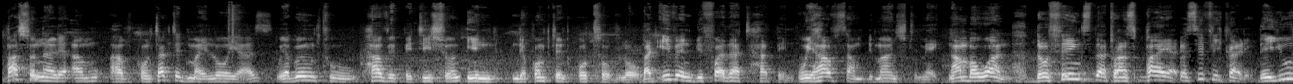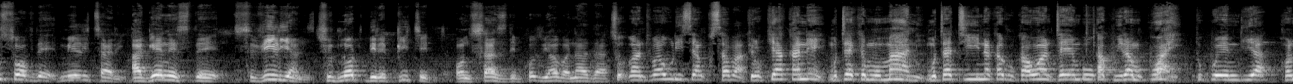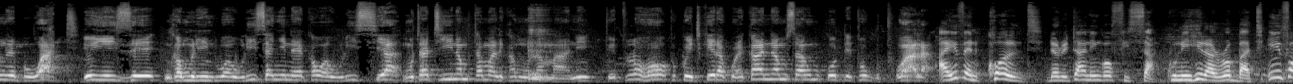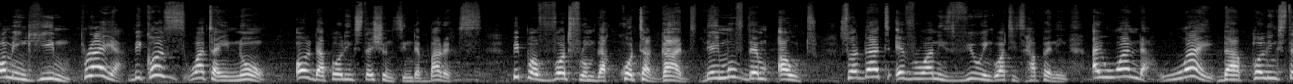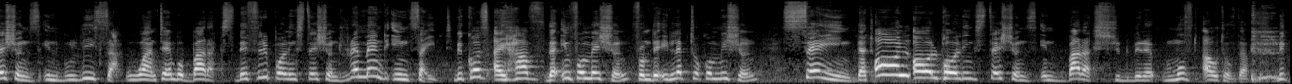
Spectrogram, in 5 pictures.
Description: This was revealed during their joint press briefing at Hoima Kolping gardens yesterday.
